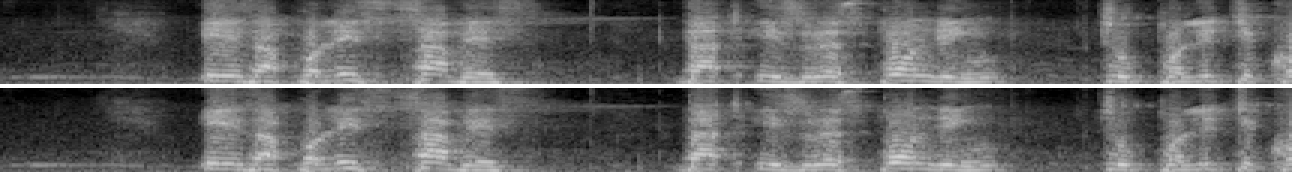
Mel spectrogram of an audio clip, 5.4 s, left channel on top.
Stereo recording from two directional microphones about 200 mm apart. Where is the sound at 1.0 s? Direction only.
55° right (ahead or behind).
